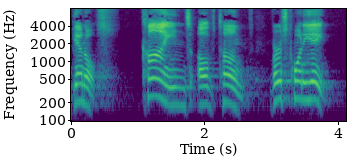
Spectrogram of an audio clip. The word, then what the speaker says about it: genos: The word here, G-E-N-O-S, genos, is how we pronounce the Greek word.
